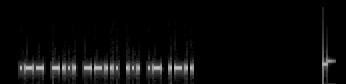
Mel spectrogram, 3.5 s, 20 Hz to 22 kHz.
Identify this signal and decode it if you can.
Morse code, heard as a keyed tone, about 41 wpm, 700 Hz. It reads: WB7SAL
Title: USA Call Signs - 6 Characters - 6x Character Spacing - 45wpm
